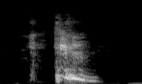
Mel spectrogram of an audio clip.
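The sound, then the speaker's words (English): A person clears their throat, with a short rasp followed by a louder, longer guttural clearing and then a faint trailing sound, with no speech. “We are trying to clear this throat.”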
